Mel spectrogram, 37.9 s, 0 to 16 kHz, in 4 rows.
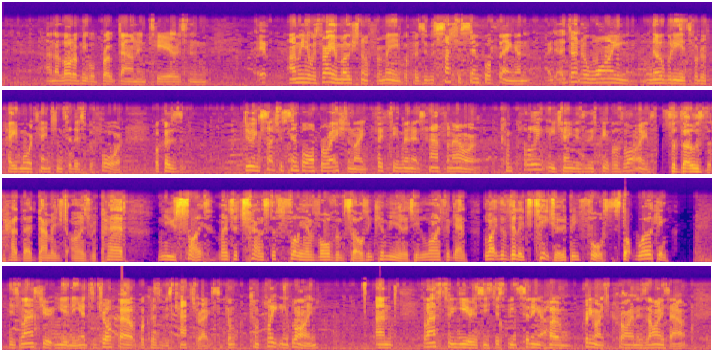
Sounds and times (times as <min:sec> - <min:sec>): Speech: 0:00.6 - 0:27.8, 0:28.5 - 0:37.7.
